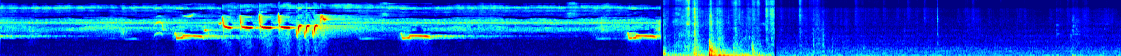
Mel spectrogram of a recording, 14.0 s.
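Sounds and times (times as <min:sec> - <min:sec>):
birds whistling and chirping: 0:01.2 - 0:06.3, 0:06.9 - 0:08.3.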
